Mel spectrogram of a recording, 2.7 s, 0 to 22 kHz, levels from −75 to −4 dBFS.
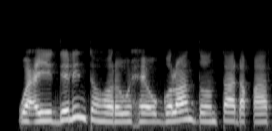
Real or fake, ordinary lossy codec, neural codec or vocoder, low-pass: real; none; none; 7.2 kHz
